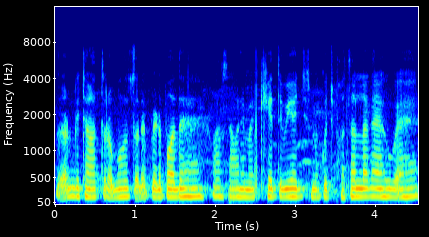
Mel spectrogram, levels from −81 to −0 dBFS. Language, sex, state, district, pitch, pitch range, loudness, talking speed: Hindi, male, Bihar, East Champaran, 150 Hz, 145-150 Hz, -29 LUFS, 210 wpm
